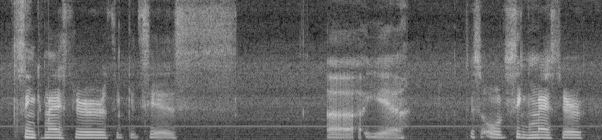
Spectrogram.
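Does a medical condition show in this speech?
Yes: cerebral palsy; diplegia.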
